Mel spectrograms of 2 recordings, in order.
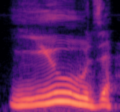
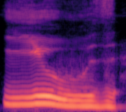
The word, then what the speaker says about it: use: 이거는 뭔 발음이냐? use, 이 소리가 먼저 내주면서 우로 넘어가야 되는데 use.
